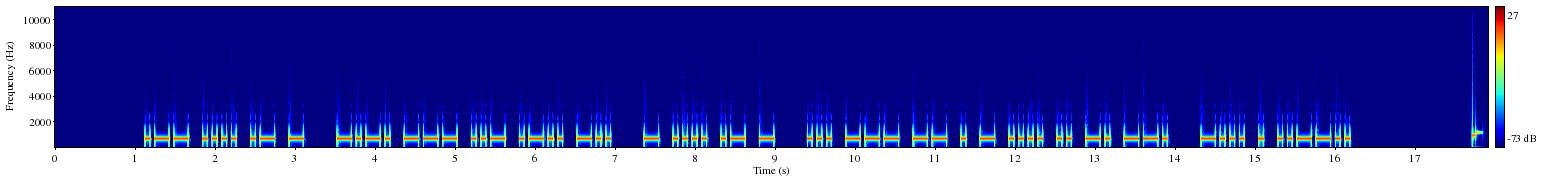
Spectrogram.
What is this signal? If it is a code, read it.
Morse code, heard as a keyed tone, about 20 wpm, 700 Hz. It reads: WHAT COULD THAT SOMETHING BE?
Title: Sentences from Top 600 Words 20wpm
